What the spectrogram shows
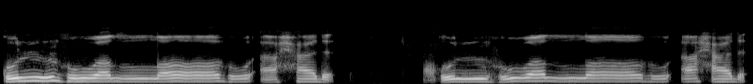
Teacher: কুল হুয়াল্লাহু আহাদ, একটানে পড়তে হবে, মাঝে ঠিক যেন আওয়াজ আহ, গতিরোধ না হয়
